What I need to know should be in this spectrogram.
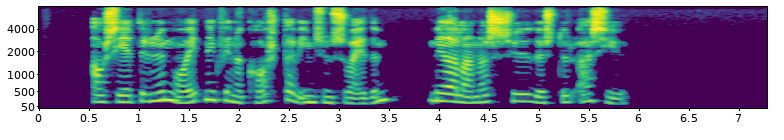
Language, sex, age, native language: Icelandic, female, 50-59, Icelandic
